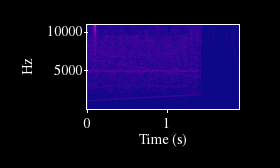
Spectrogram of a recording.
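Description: A pure tone steadily rising in pitch over about one and a half seconds, a sweep of the kind used in informal hearing checks.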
